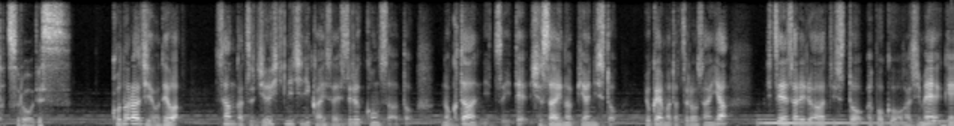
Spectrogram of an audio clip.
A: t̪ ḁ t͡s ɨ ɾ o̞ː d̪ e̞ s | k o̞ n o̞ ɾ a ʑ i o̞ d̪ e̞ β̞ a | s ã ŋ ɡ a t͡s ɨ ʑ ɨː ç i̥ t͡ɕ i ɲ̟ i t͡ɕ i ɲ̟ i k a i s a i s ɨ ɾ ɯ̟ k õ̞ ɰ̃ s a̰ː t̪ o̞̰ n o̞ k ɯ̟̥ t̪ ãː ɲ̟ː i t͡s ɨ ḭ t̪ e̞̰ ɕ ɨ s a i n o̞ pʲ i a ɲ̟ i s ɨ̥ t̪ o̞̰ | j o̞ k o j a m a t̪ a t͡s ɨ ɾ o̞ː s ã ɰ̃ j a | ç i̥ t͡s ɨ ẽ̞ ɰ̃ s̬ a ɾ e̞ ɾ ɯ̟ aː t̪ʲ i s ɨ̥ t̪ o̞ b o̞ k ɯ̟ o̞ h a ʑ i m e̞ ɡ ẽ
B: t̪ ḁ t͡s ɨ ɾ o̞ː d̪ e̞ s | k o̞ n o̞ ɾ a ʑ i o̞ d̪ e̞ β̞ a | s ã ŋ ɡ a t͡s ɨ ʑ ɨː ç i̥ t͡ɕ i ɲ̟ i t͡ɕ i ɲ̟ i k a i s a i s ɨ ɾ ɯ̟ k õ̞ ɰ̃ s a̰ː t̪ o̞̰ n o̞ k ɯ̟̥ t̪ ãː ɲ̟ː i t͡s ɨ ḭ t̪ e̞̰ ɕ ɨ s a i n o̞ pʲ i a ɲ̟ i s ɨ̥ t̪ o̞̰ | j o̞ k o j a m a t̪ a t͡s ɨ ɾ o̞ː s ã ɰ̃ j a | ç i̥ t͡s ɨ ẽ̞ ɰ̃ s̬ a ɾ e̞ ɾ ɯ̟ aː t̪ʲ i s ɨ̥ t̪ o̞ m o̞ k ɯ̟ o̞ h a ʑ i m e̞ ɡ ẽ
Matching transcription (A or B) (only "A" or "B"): A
